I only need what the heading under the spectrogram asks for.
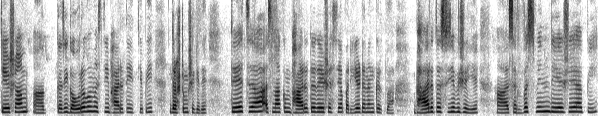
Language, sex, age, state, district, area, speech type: Sanskrit, female, 18-30, Karnataka, Bangalore Rural, rural, spontaneous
